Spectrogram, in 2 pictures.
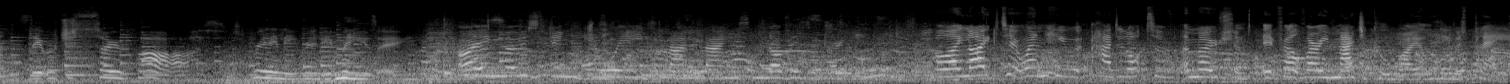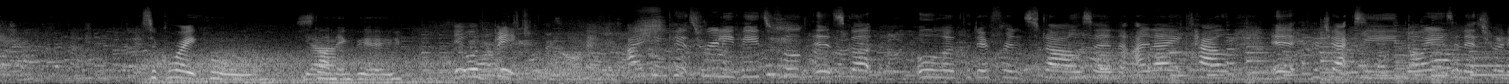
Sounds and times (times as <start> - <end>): Music: 0.0 - 12.3, 18.5 - 30.1
Speech: 16.5 - 30.1.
